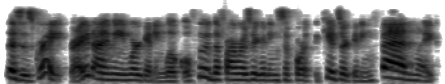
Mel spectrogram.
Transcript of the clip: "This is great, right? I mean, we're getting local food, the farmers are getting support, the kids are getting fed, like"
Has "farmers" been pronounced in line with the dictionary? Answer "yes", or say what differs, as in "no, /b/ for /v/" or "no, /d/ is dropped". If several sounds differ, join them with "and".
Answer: yes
